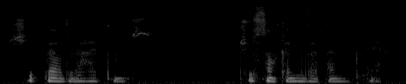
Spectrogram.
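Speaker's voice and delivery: very soft anxious thought; fearful whisper. Acted. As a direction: whisper your dread.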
